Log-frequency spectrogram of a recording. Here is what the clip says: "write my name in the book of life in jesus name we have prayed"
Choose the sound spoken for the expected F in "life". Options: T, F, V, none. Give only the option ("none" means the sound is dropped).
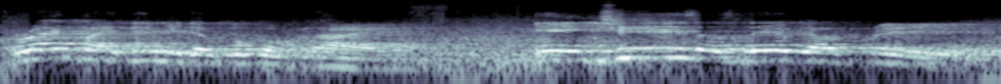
none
